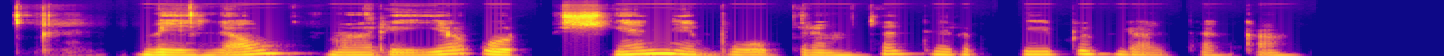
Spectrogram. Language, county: Lithuanian, Marijampolė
